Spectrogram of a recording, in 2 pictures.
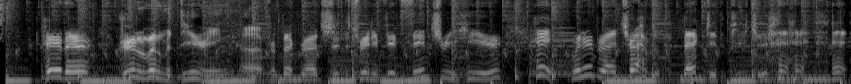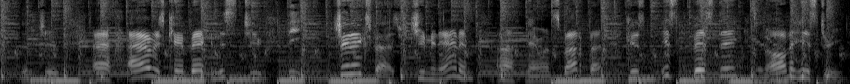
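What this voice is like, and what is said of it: Poor Wilma Deering impersonation. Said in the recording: “All celebrity voices are poorly impersonated.”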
